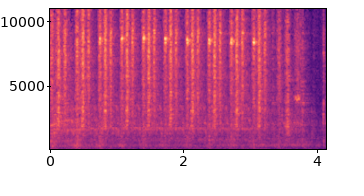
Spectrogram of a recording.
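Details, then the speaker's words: John Deere 401C diesel with shut-off solenoid wire cut so no fuel, in neutral, cranked ten times for a compression check: even quick cranking about three strokes a second with steady hiss; cylinders read about 330–340 psi, healthy. "but we're still in neutral we're going to crank it 10 times and see where we're at here"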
